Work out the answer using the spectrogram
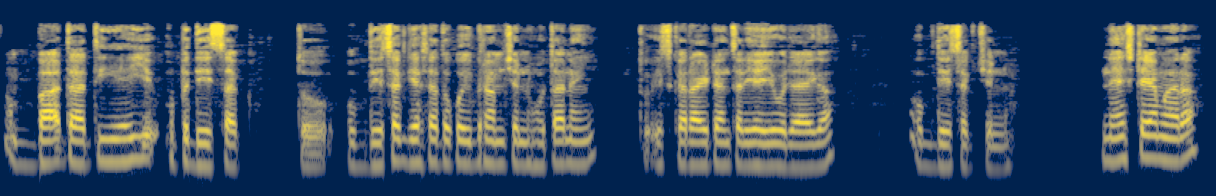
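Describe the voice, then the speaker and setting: A man's voice: fairly high pitch, vocal fry, darkish tone, no room sound. A man teaching an exam-prep lesson, patiently explaining and answering his own questions.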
